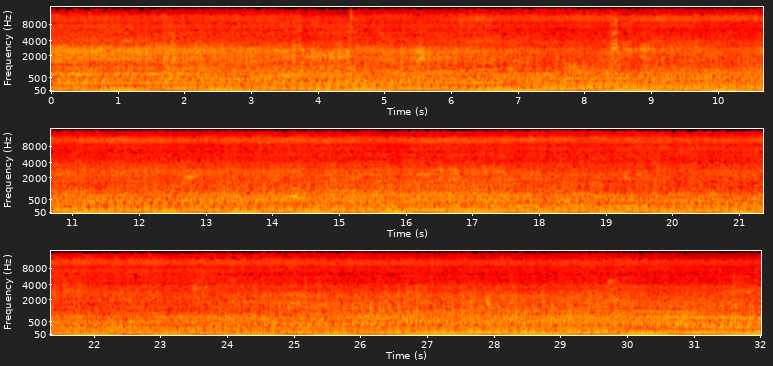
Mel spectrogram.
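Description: A passenger boat's engine running steadily under way: a loud, low drone with an even throb, over the rush of the boat's wake along the hull.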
